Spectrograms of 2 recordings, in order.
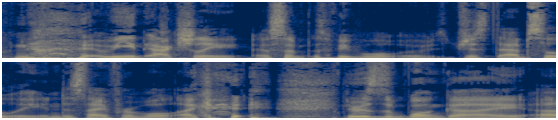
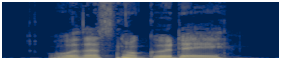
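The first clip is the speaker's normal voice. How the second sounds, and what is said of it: Put-on Canadian accent. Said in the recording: “Is that your Canadian accent that you picked up when you were on vacation?”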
